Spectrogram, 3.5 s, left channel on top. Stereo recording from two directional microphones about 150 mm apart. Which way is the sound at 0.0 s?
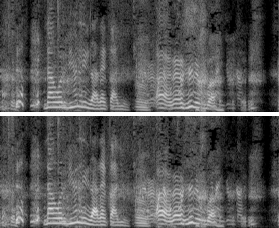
10° left (ahead or behind).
